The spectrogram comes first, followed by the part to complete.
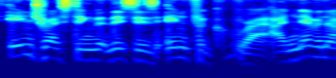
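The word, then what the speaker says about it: Infogrames: It's interesting that this is Infogram. I never know how you pronounce this. Is it Infograms? Infograms, yeah.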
